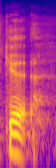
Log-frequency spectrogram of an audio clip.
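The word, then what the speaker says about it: རྒྱུད: But in Tibetan, it's Gye. The R is silent, the G with the Y makes a Gye, and the U and G.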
